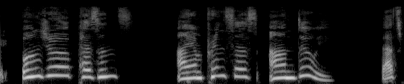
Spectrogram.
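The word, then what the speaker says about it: Andouille: I am Princess Andui. That's pronounced Andu e just like the spicy smoked sausage from Cajun and Creole cuisine.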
